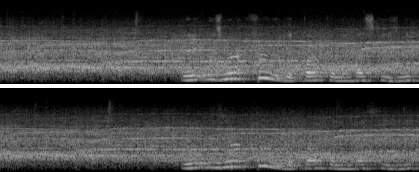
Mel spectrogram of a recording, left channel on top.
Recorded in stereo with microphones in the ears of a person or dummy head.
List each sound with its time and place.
1.8 s a woman speaking: 35° left (ahead or behind), 1.1 m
